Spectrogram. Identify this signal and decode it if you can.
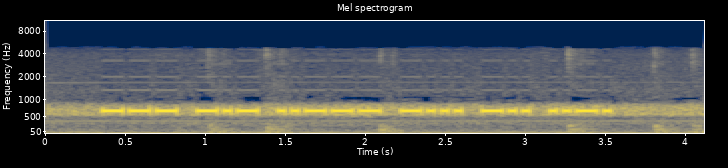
Morse code, heard as a keyed tone, about 28 wpm, 690 Hz, with radio noise. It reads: OK2BDF
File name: Archiv / CUC287 / OK1FGD CUC 287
